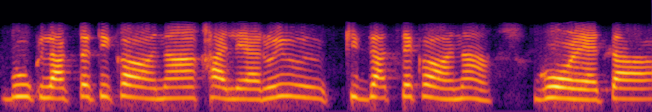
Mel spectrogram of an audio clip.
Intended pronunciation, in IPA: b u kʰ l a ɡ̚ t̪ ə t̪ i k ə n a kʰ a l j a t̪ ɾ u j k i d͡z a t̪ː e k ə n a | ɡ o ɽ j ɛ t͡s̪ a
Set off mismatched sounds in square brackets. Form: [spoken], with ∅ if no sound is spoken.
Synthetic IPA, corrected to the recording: b u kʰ l a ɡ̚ t̪ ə t̪ i k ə n a kʰ a l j a [∅] ɾ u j k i d͡z a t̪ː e k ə n a | ɡ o [ɭ] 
